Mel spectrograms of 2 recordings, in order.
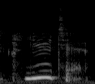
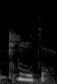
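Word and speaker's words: Cloete: And when I looked up the pronunciation on um Google, it told me that it is Clut. So it is Shirley Clute from South Africa.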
